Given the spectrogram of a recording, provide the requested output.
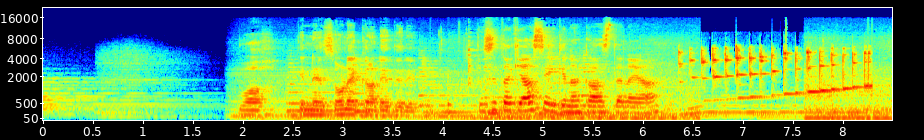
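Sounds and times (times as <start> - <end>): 
speech: 2.1 - 6.7
mobile phone ringtone of rising electronic beeps: 6.4 - 8.4.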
